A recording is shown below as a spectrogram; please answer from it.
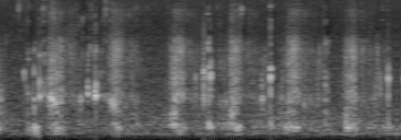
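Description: Close-miked chewing of tomato: a run of short mouth sounds, nearly three a second, uneven in spacing.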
